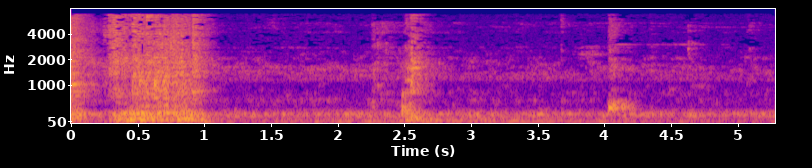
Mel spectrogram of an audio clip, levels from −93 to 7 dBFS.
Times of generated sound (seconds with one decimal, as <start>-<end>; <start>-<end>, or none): 2.4-3.7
